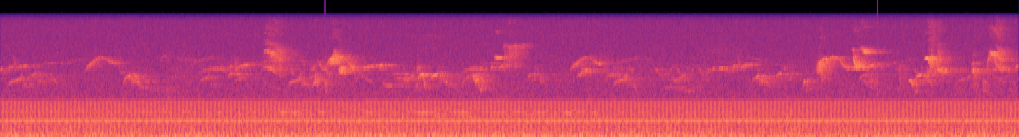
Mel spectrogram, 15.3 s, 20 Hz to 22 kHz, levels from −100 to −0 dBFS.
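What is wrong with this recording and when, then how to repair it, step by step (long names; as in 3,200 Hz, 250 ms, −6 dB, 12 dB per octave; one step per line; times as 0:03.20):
mains buzz 50 Hz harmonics 22 −29 dBFS
whistle 410 Hz −30 dBFS
0:04.88: click
0:13.17: click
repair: click removal
notch filter 410 Hz, Q 30
hum removal 50 Hz, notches 22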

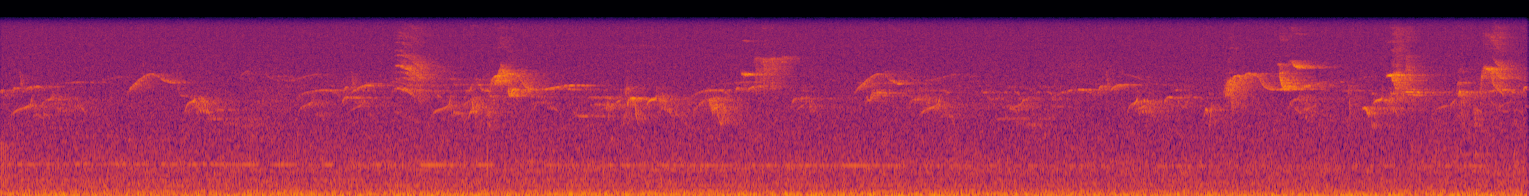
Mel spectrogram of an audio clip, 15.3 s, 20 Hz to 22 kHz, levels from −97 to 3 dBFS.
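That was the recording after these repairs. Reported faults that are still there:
none of them is left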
